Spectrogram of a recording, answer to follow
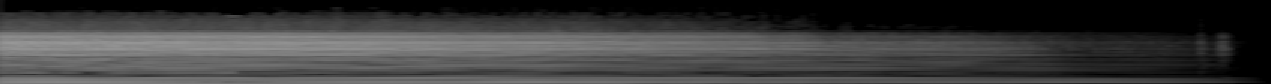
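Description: A final distorted electric guitar chord held and ringing out as the track ends, fading steadily to near nothing.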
